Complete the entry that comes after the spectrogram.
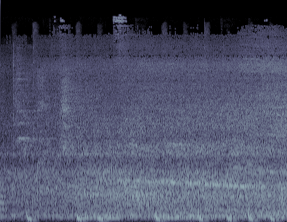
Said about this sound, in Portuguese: a criança com o pai aqui. Fofo. Olha lá. tá impressionada com o metrô chegando.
